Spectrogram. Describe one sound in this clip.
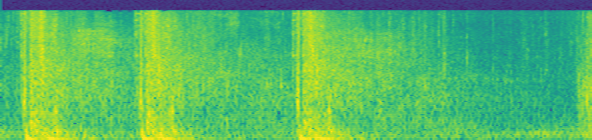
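Gunshots bang loudly in quick succession.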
